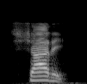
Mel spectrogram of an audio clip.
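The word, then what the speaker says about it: شارع: We have street, which is pronounced Shari.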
